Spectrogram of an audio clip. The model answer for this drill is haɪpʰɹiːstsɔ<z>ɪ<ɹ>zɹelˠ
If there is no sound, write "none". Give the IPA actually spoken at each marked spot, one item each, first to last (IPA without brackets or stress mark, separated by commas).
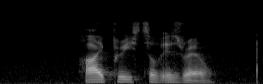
v, none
